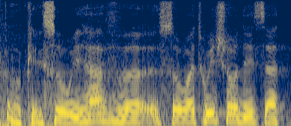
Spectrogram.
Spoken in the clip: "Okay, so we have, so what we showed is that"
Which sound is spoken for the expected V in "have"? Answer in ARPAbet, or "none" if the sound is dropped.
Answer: V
